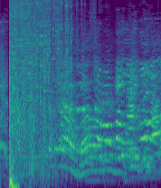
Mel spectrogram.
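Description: A sudden loud crash, like glass shattering, with a short hissing tail, just after the start, followed by people talking and laughing.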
